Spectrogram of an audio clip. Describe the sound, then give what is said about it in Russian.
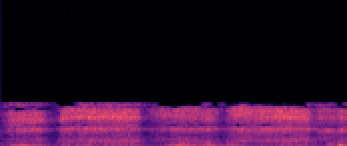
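A voice imitates a raspy, wheezing breath, a continuous rough hissing drawn out over several seconds with a few pulsing surges, fairly loud. “Поэтому, заметьте, есть люди, которые так дышат с хрипом.”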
